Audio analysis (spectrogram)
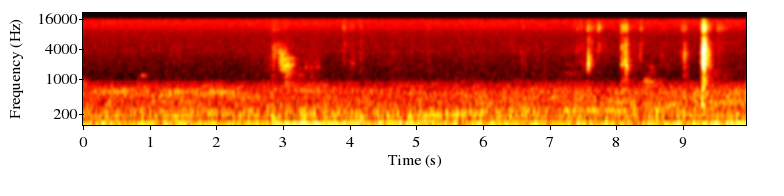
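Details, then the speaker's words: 2004 Dodge Ram 1500 SLT 5.7L Hemi after replacing the alternator, whose worn bearings had been noisy: low even engine rumble with no bearing whine or grinding; normal alternator running. "so this is the pick so there's no more noise uh coming from the alternator"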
